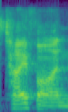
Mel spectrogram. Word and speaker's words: Typhon: like it's it's Typhon and yes that's that's how you say his name the deity Typhen Typhen so I don't know if that counts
